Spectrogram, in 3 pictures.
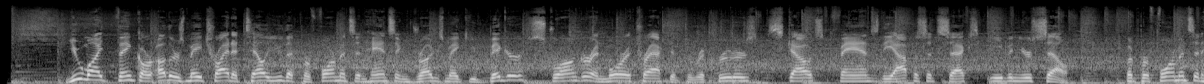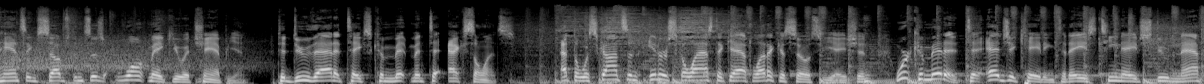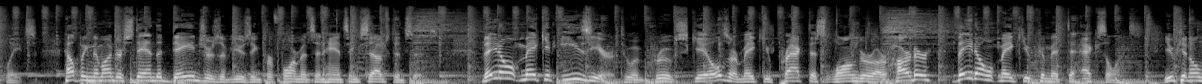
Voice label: audio spot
